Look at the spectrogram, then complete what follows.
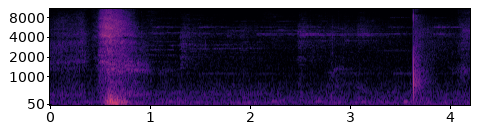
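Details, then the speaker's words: Adult male bodybuilder during a push-day gym workout; breathy exhale then a single sharp click as his shoulder pops (joint crepitus), which he says felt good. "Woo, did y'all hear that? That was my shoulder popping. That felt good."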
